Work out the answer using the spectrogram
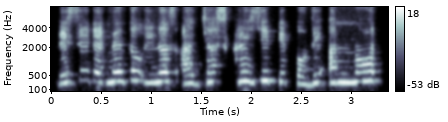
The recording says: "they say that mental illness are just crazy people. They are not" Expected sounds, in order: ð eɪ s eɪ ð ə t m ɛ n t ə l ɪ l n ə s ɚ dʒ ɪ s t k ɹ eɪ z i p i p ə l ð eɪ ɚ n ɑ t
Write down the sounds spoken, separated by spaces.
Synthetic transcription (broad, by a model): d eɪ s eɪ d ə t m ɛ n t ə l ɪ n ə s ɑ dʒ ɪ s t k ɹ eɪ z i p i p ə l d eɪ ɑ n ɑ t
